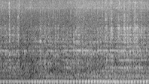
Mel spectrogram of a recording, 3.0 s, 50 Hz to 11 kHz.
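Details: 2008 Nissan Versa idling after seized A/C compressor clutch repair, A/C fan switched on; uneven, gravelly rumble with some shake underneath, runs rough; cause suspected, not confirmed; rough idle.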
